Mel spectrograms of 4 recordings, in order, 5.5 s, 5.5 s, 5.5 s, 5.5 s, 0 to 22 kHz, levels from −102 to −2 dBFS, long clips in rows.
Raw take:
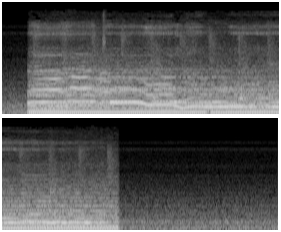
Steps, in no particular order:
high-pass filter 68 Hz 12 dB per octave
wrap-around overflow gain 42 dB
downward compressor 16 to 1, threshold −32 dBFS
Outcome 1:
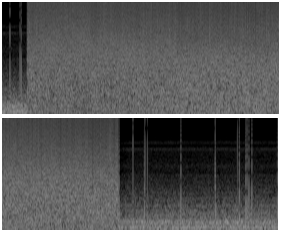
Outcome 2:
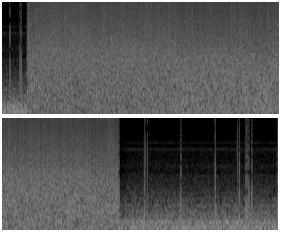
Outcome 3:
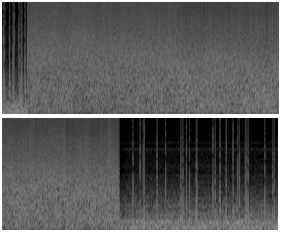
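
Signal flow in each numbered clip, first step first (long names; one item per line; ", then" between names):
high-pass filter, then downward compressor, then wrap-around overflow
downward compressor, then high-pass filter, then wrap-around overflow
downward compressor, then wrap-around overflow, then high-pass filter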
